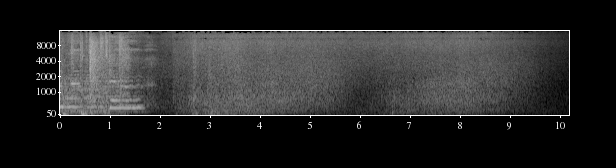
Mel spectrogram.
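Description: Music stops about a second and a half in. Then ocean surf washes in two slow swells and fades out near the end.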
